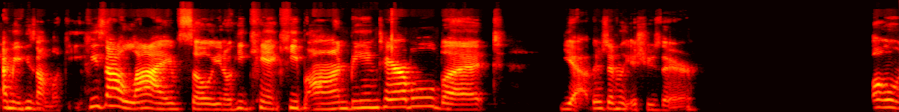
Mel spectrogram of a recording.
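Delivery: ordinary talk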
